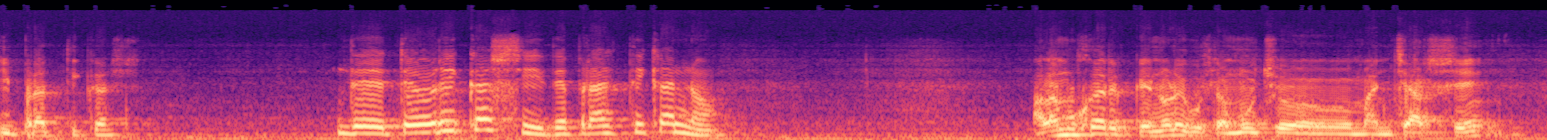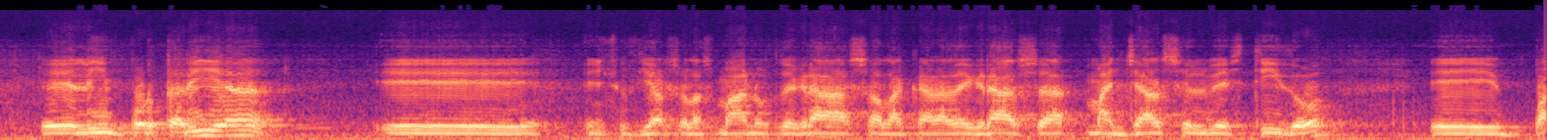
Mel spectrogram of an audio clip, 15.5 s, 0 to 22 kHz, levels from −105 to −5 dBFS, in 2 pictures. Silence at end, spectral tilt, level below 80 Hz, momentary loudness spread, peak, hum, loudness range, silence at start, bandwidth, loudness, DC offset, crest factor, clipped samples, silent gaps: 0 s; -7.5 dB/octave; -34 dBFS; 21 LU; -2 dBFS; none; 2 LU; 0 s; 7.6 kHz; -13 LUFS; 0.7%; 10 dB; under 0.1%; none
